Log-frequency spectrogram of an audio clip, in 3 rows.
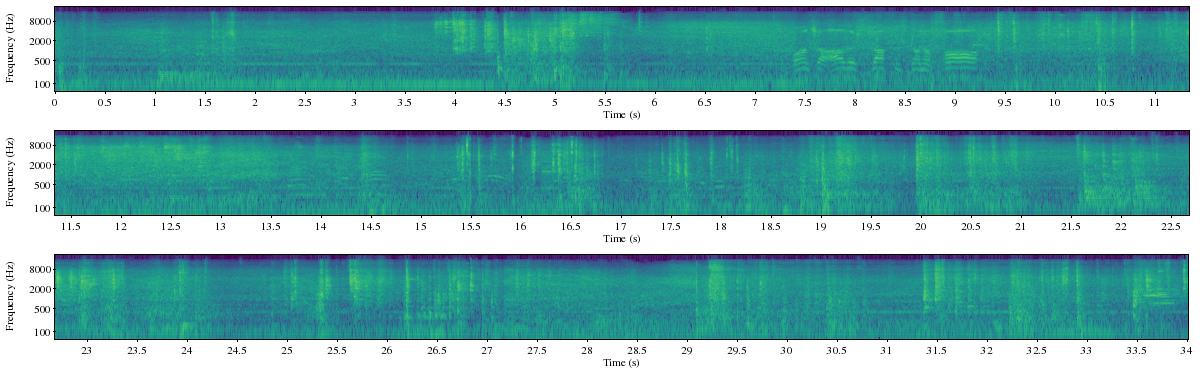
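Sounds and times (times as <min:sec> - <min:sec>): low rumble: 0:00.0 - 0:33.6
scrap metal clanging and crashing: 0:03.7 - 0:06.4, 0:15.6 - 0:34.0.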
